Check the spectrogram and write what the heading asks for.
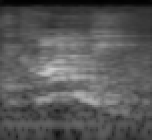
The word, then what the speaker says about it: economy: In British English, it is pronounced as economy. Economy. Economy. Just repeat after me. It's economy.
